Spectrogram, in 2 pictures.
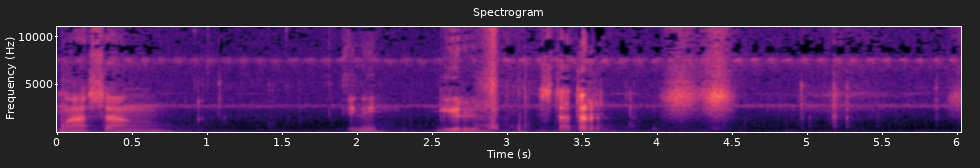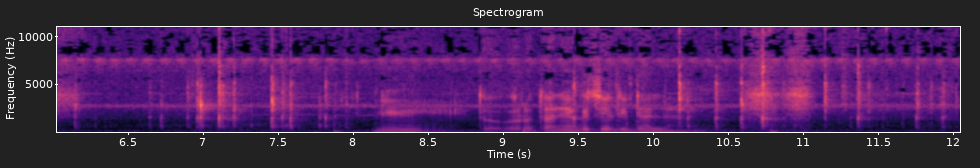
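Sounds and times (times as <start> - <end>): metallic clicks and taps: 4.9 - 8.1.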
